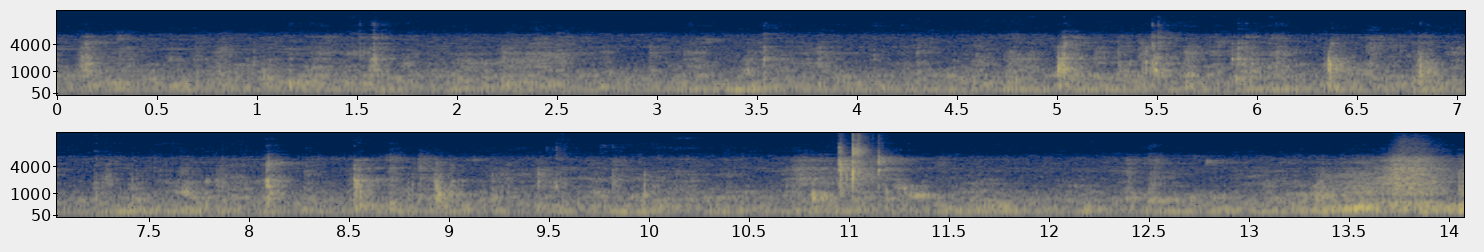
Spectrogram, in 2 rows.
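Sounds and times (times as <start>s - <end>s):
chewing with wet mouth clicks: 0.0s - 10.1s.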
